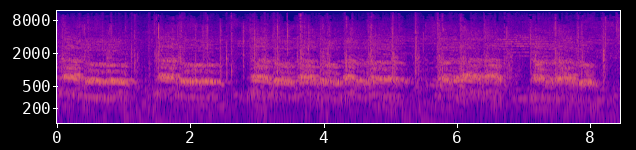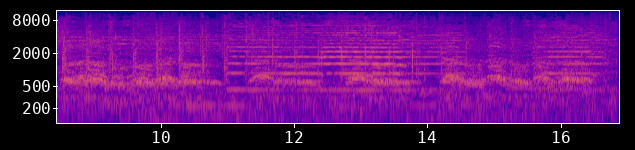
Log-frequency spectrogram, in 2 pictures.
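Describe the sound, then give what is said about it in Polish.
A large crowd of Rawicz speedway fans celebrating their team's success chants loudly in rhythmic bursts, voices rising and falling together in a repeated pattern, with cheering throughout and a steady, sustained tone joining in during the second half. “A tak ten sukces świętowali rawiccy kibice.”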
